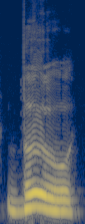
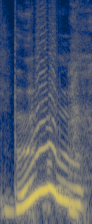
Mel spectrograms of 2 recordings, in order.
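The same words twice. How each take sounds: First: It is said flatly, without excitement. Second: It is said loudly, with excitement.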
